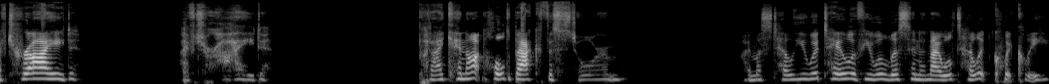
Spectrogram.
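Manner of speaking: voice breaking and cracked, yet holding firm. Voicing an old woman in a game, she speaks to the listeners, voice breaking. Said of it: "I'm too old to fix this myself, / [name] looks up and you can kind of see her face almost like she knew you would come. / I'm too old to fix this myself, / Her voice a little cracked but steady, / bit".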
